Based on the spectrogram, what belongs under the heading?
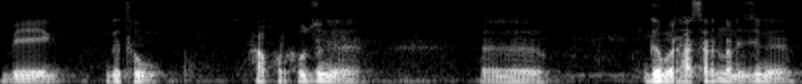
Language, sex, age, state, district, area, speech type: Bodo, male, 30-45, Assam, Udalguri, urban, spontaneous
